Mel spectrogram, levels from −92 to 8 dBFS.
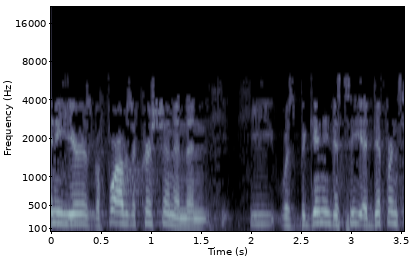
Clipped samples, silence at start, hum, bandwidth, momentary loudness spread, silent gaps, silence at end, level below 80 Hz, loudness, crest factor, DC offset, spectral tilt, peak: under 0.1%; 0 s; none; 6.4 kHz; 14 LU; none; 0 s; -68 dBFS; -32 LUFS; 18 dB; under 0.1%; -4.5 dB/octave; -14 dBFS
